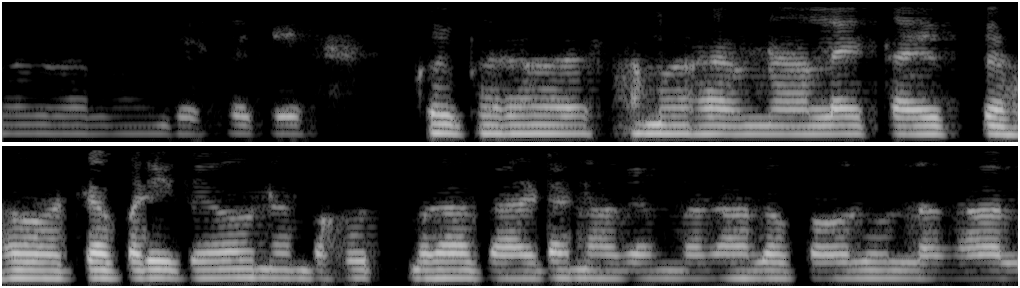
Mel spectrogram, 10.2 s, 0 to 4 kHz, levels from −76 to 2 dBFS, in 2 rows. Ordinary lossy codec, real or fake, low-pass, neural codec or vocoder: AAC, 16 kbps; fake; 3.6 kHz; codec, 44.1 kHz, 7.8 kbps, Pupu-Codec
